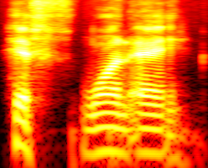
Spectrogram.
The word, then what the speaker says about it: HIF1A: oxidative stress alteration in a beneficial way using HIF1A. That's how you pronounce it.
